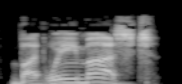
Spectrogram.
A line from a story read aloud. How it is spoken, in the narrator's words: Jagang roared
